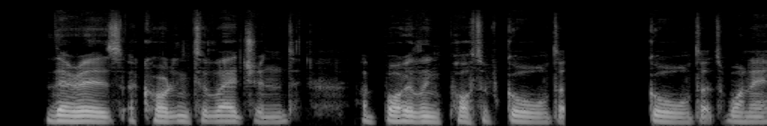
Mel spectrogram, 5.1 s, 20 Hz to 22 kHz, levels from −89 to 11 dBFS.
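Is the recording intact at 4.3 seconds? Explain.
No. A stream reconnect spans 3.75 to 4.70 s: a 0.56 s silence, then a restarted decoder resumes the speech 0.38 s earlier, repeating it.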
